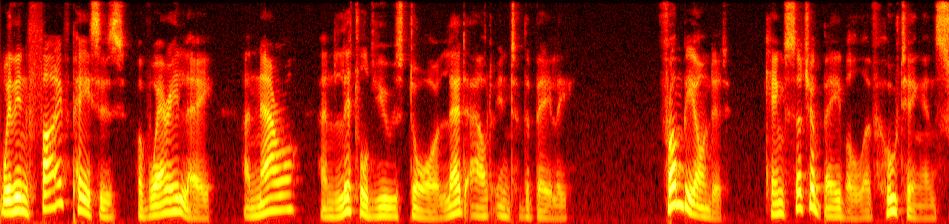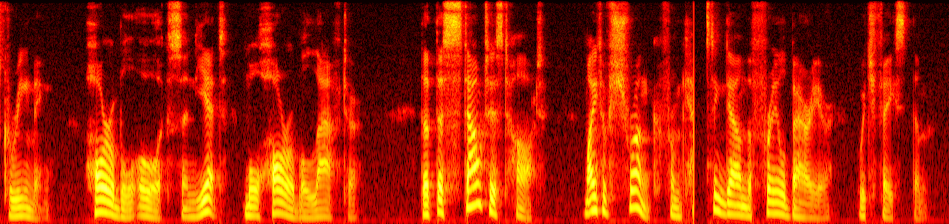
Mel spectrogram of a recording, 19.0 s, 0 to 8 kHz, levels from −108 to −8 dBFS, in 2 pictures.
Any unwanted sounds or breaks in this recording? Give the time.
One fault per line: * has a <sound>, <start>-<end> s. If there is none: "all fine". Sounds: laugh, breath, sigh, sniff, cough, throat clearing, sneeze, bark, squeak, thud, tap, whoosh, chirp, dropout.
* has a dropout, 16.4-16.6 s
